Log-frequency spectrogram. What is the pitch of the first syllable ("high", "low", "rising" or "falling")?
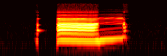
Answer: rising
